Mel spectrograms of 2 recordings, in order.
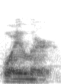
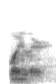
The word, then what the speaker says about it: Euler: It's actually Euler. Oh, okay. Oh, Wheeler. Oh, all right, good. Yeah. Euler, like oil used for cars. Euler.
